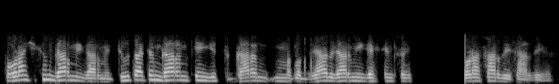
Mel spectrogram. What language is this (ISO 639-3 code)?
kas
